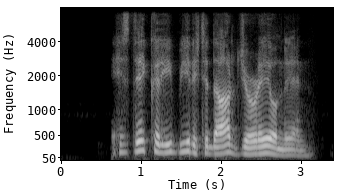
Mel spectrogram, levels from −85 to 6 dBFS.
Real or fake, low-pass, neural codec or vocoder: fake; 7.2 kHz; codec, 16 kHz in and 24 kHz out, 0.6 kbps, FocalCodec, streaming, 4096 codes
